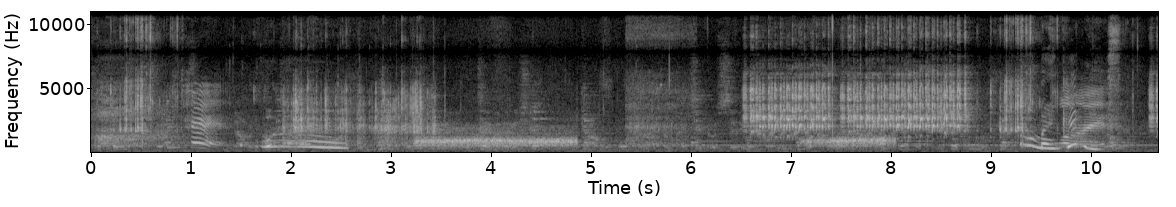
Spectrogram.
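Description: A baby squeals and coos happily close by.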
